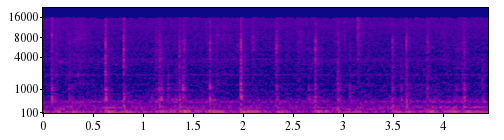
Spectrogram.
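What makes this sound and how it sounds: Fingertips and nails of both hands tap on the top and front of a hollow printed cardboard tea box resting on a cutting mat. The result is a quiet run of light, quick clicks over a soft, low, hollow thud.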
